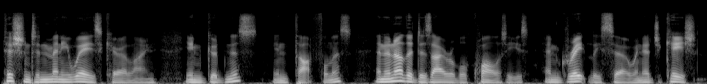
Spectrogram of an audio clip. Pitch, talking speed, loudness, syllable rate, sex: 105 Hz, 160 wpm, -21 LUFS, 6.0 syllables/s, male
